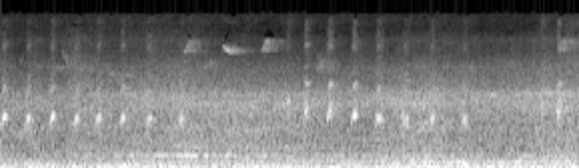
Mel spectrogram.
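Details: Indochinese ground squirrel near its nest, giving short clipped chirps in quick bursts with brief pauses between them, against low rumbling background noise.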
